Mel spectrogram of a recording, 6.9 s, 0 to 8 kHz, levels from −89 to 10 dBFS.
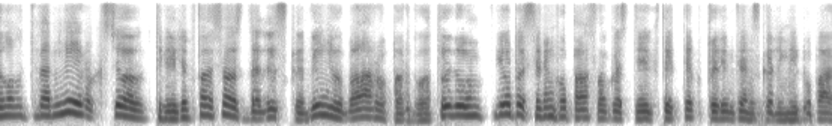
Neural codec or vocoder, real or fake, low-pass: codec, 16 kHz, 1 kbps, FreqCodec, smaller model; fake; 7.2 kHz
